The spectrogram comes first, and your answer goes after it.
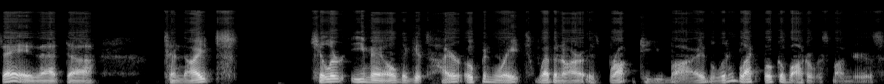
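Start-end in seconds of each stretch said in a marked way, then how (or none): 1.6-8.8 put-on broadcast announcer voice, ad-read style. Announcing who brings tonight's webinar, in an announcer voice. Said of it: "I'm going to put my announcer voice on here".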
